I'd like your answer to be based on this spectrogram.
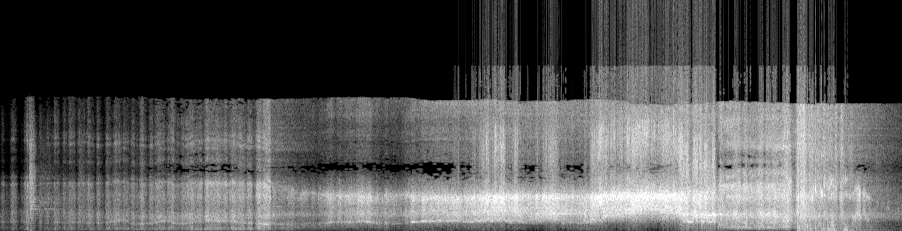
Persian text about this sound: شروعش با صدای طوفان و رعد و برق و اصلا آدم وحشت میکنه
